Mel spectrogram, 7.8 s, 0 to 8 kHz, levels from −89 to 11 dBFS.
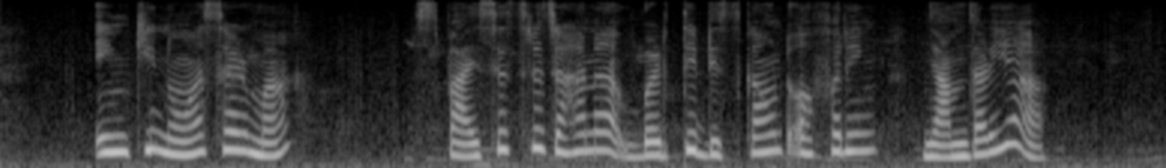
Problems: background sounds at intervals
